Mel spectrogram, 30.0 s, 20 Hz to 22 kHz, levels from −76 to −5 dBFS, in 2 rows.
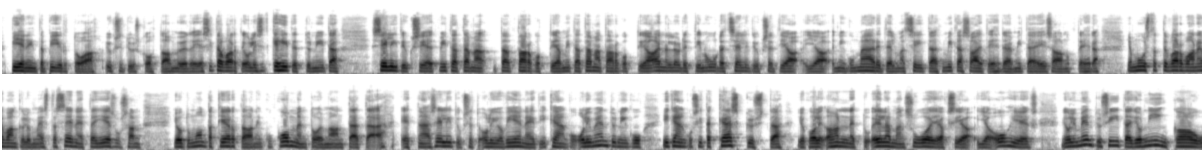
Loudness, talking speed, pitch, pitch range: -17 LUFS, 170 wpm, 155 Hz, 135-170 Hz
